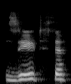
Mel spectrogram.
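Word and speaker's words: Zaitsev: सेडजेव। समझो कहां पे कौन सा रूल लगा रहे हो, राइट? वैसे इसको प्रोनाउंस जेड सेफ करते हैं, उल्टा करते हैं, पर व्हाटएवर इट इज फाइन, फर्क नहीं पड़ता।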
